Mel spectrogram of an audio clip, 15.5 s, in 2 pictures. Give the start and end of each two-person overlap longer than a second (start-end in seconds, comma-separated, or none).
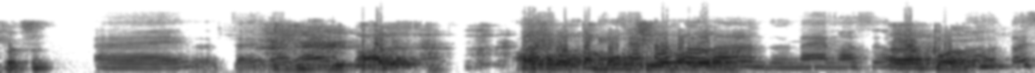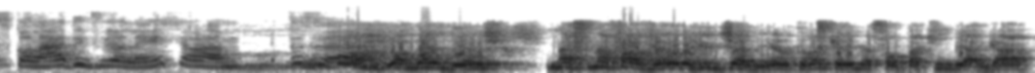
3.9-5.5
